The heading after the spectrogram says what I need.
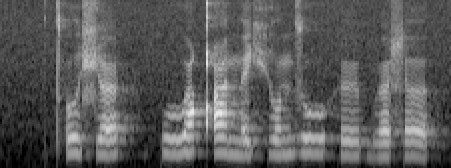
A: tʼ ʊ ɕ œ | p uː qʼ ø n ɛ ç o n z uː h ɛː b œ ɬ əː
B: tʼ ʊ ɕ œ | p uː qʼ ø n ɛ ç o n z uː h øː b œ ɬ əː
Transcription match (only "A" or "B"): B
